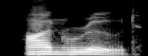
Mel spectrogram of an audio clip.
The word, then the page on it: en route: American English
